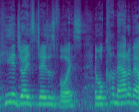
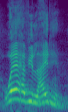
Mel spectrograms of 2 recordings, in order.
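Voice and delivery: raised, louder voice quoting an angry question; imitated shout; 4 semitones higher, 6 dB louder than usual. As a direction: call it out forcefully, imitating a shout. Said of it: "so he probably shouts".

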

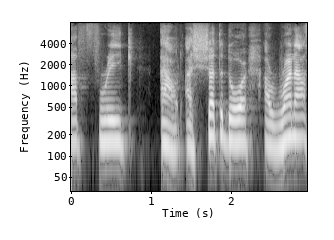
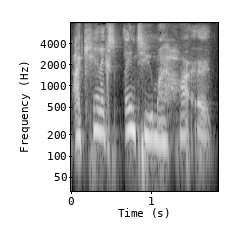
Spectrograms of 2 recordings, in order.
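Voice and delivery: softer, choked-up parent, imitated; distraught parent; 6 dB quieter than usual. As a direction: act lost for words with emotion. Imitating parents who lost a child.

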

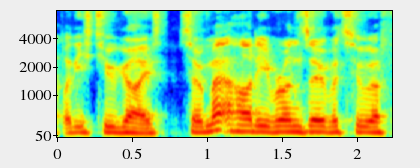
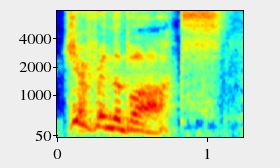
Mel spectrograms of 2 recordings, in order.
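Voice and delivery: higher wrestler battle cry; mock yell; 7 semitones higher than usual. Jeff bursting from the dumpster, hammed-up yell. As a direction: leap out yelling it. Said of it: "Jeff leaps out yelling".

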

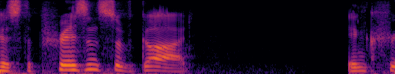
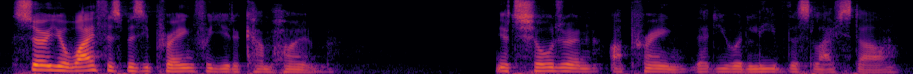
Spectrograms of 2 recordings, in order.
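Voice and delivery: soft, low earnest appeal; gentle plea; 6 semitones lower, 6 dB quieter than usual. Retold or imitated. Pastor leaning into car window, soft earnest plea. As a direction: lean in and plead quietly.

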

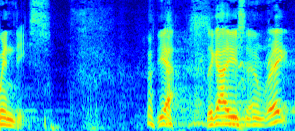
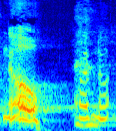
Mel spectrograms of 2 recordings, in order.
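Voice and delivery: wife voice; 12 semitones higher, slower than usual. Retold or imitated. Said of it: "that voice".

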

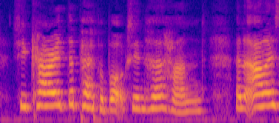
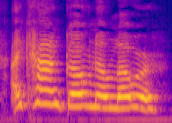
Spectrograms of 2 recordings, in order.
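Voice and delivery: higher, loud character voice; protesting Hatter; 5 semitones higher, 8 dB louder than usual. Acted. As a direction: plead back in a raised voice.

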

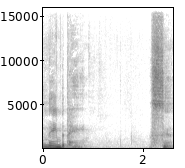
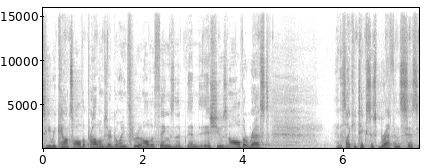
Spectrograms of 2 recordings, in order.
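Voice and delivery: usual speaking voice

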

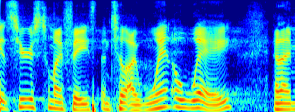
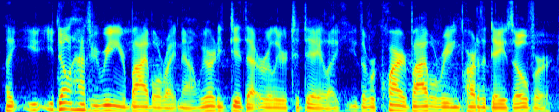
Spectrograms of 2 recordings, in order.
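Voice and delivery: low, casual aside to a buddy; imitated helpful younger self, pitched down; helpful advice; 9 semitones lower than usual. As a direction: gently let a friend off the hook. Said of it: "I just wanted to be helpful".

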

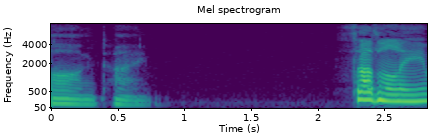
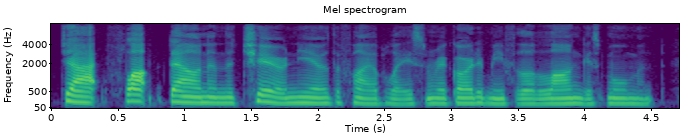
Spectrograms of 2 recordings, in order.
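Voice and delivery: ordinary delivery

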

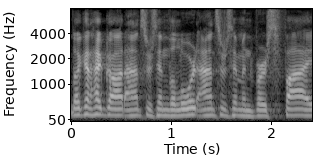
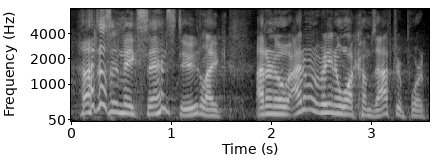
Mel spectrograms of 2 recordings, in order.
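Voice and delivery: loud, raised, comic disbelief; baffled protest; 5 semitones higher, 6 dB louder than usual. Retold or imitated. Host objecting to contestant's nonsense answer, baffled.

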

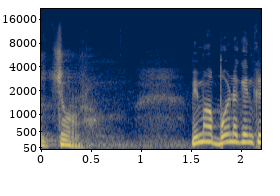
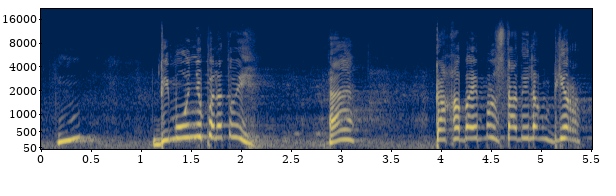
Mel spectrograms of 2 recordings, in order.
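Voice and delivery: high, startled mock outrage; mock shock; 11 semitones higher than usual. Pastor reacts to the beer request, mock shocked. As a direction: gasp it out like you can't believe it.

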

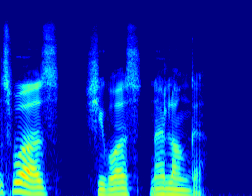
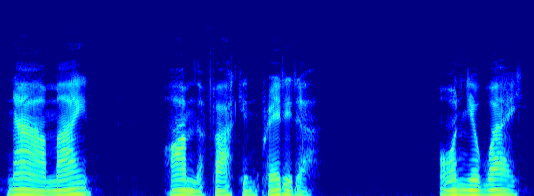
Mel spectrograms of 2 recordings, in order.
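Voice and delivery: cool dismissal; 3 semitones lower than usual. Acted. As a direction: calmly send the bear off. Mudguard dismisses the bear.

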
